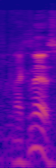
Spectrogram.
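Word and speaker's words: Meknes: Maknes, yeah.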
